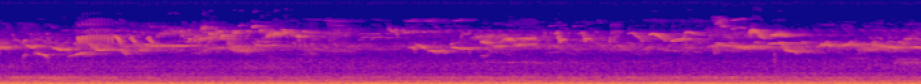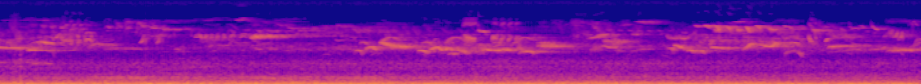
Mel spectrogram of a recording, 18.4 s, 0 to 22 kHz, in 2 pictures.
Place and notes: A real time recording by the wood shed at the end of the garden. This is 5am and the end of a 10 hour overnight capture. Ducks fly onto the pond, owls and birds call and thankfully there is hardly any traffic on Hanley Road. The cars you can hear are 2 -5 miles away their sounds reflecting from the Severn Valley floor up the lower slopes of the Malvern Hills. A mouse runs across in front of the recorder. A rat trap snaps. There is one sound early in this piece I cannot identify. I place the omni microphones in a 180 degree configuration on top of the rucksack which holds the recorder the whole kit then sits on a large chair an arms length from the pond facing south.
England, United Kingdom, 21 April 2022, 05:05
